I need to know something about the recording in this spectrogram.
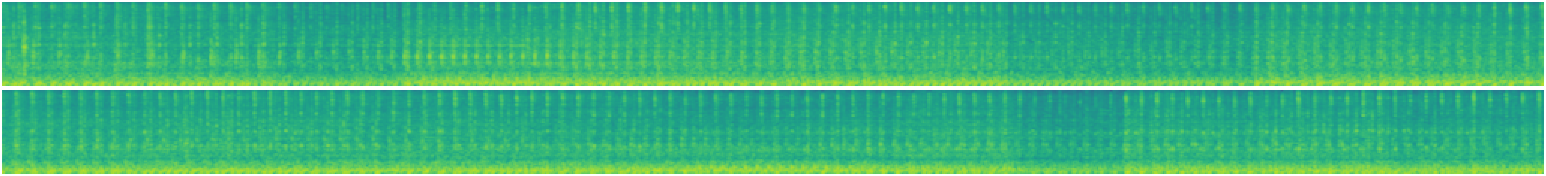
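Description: A small diesel engine chugs loudly and steadily, close by.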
